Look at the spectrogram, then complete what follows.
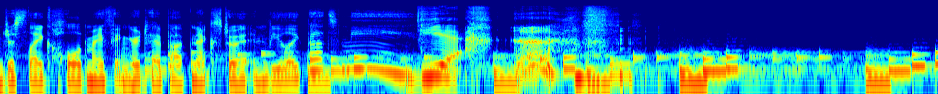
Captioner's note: laughs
